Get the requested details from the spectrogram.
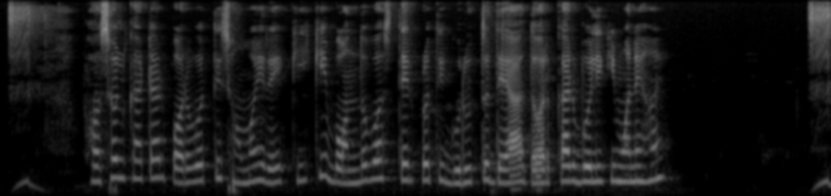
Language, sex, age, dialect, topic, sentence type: Bengali, female, 36-40, Western, agriculture, statement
